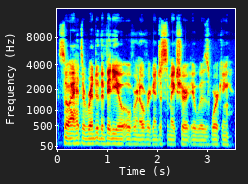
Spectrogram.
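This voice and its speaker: A man's voice: sits low, flat delivery, rapid-fire, a crowd in the background. A man chatting on a fan commentary track, rambling with many fillers. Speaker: fandub editor and voice actor. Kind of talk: casual commentary chat.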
